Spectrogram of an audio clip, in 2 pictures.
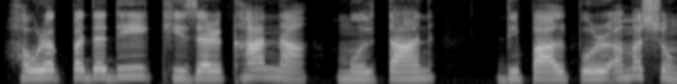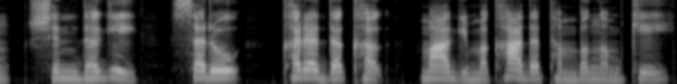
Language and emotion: Manipuri, neutral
